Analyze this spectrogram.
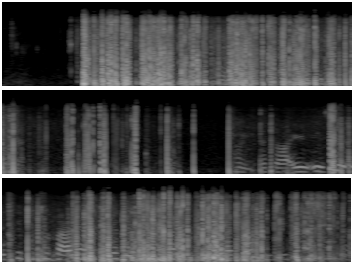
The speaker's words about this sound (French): Attends, j'entends beaucoup de bruit. Ah, là, est-ce que tu m'entends mieux Il y avait un peu d'artifice, ouais. Là, c'est bon. Ah oui, dans le parc.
